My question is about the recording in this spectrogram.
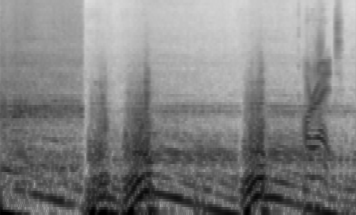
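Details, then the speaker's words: Totaled Honda Civic Type R turbo petrol engine at operating temperature with fans on, heard from outside; quick throttle blips from a steady idle, revs climb and drop cleanly with no knock or rattle; normal revving. "Yes, it's on. It spins. Okay, the engine runs at temperature. That's good."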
